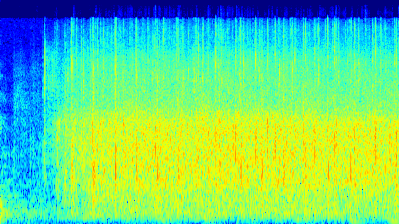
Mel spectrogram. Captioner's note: applause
